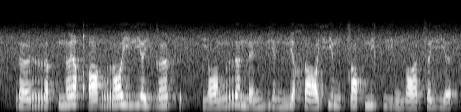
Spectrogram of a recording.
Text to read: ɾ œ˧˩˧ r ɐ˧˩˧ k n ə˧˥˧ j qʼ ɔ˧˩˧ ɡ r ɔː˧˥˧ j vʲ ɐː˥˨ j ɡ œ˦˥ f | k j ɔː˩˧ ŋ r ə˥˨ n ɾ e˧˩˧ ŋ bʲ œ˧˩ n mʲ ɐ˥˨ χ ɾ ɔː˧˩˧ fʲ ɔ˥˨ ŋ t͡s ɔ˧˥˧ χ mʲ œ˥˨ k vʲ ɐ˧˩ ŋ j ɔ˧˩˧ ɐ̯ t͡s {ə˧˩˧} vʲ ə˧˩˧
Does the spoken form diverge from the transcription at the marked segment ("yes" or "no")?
no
